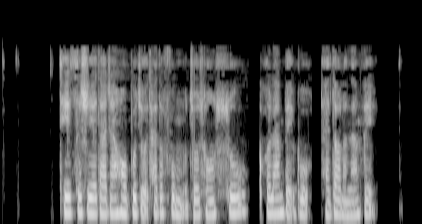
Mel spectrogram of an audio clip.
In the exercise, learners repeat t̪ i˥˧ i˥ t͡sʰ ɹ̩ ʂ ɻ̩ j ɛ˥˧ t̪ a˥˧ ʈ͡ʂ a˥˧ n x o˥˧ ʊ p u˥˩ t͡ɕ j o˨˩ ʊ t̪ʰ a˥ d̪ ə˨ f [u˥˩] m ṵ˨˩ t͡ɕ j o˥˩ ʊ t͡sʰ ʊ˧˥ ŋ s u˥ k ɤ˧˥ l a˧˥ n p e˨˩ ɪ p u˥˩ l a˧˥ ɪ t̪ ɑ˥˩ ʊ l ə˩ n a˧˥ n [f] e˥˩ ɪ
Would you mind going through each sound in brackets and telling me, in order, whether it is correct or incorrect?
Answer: correct, correct

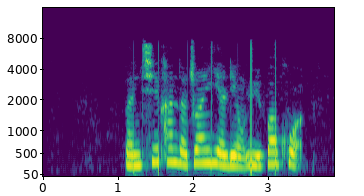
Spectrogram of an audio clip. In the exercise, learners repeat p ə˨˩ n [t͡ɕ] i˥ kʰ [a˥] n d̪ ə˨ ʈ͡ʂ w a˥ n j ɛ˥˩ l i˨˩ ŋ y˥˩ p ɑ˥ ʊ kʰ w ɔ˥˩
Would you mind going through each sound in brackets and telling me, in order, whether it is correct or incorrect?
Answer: incorrect: t͡ɕʰ, correct

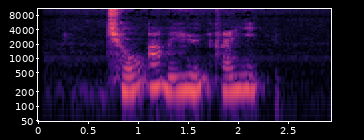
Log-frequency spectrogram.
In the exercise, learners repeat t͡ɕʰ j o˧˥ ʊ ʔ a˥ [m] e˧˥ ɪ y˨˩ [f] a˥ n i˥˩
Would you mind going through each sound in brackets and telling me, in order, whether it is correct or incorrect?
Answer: correct, correct

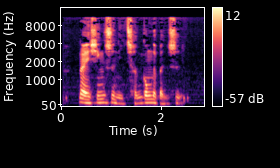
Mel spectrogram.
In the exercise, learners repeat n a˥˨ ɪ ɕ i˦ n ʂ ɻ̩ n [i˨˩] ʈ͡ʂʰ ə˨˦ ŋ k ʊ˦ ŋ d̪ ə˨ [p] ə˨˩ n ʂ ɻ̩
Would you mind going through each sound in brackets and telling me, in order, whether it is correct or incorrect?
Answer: correct, correct

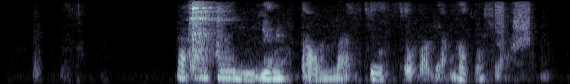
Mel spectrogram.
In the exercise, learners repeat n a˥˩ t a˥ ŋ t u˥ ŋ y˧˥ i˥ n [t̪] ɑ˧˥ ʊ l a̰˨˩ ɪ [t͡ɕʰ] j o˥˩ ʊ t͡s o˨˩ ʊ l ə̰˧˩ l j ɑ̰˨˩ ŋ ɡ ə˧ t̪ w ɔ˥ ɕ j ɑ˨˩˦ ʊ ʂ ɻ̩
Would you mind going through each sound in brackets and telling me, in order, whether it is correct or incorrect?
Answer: correct, incorrect: t͡ɕ

